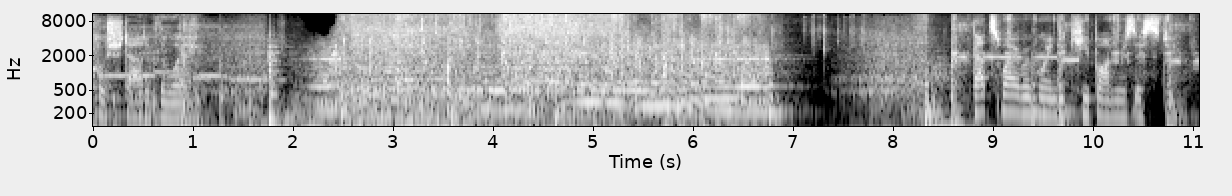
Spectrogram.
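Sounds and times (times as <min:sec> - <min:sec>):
heavy machinery engine noise: 0:02.5 - 0:06.8.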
